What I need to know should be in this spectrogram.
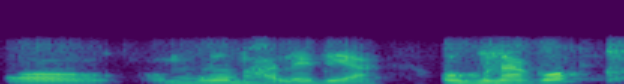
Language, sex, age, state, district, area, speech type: Assamese, male, 18-30, Assam, Tinsukia, urban, conversation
